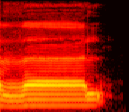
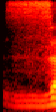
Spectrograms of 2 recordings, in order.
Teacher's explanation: اس حرف کی آواز میں نے آپ کو بتا دی ہے، زبان باہر کر کے اوپر کے دانتوں کی نوک پر اس کی لگے گی تب یہ نکلے گا ذال، لیکن یہ وہاں سے نکلے گا جہاں سے سین نکلتا ہے سختی کے ساتھ، ز۔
